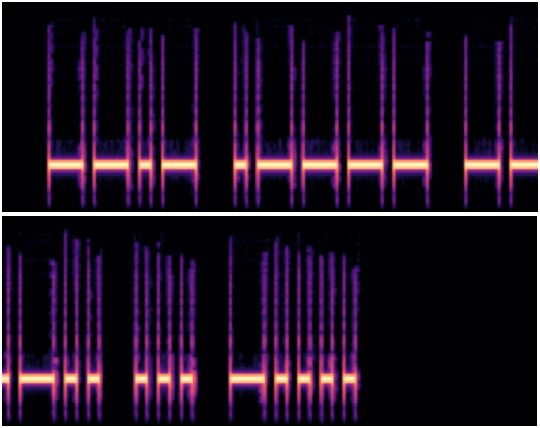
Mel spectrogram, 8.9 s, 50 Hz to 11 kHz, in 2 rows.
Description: Morse code, heard as a keyed tone, about 13 wpm, 800 Hz. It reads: Q18S6
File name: LEZIONI / 9 286 12wpm 2305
